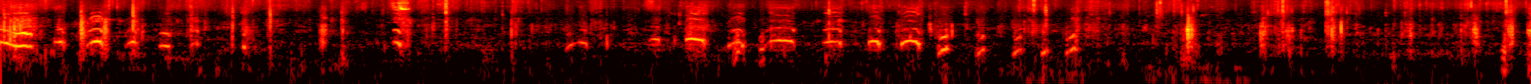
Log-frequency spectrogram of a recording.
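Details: Young black-and-tan Beaucerons meeting Manchester Terrier pups for the first time give soft, rising-falling whimpers in short series, plus faint clicks and scuffling in between.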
